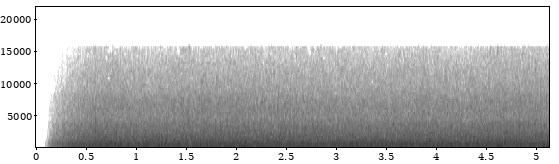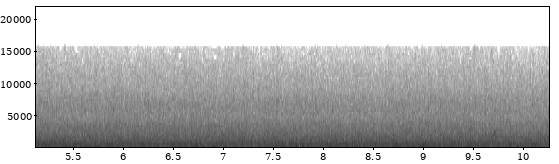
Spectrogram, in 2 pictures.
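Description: Rushing mountain stream: a steady wash of water over rocks that fades in quickly at the very start and holds even throughout.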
